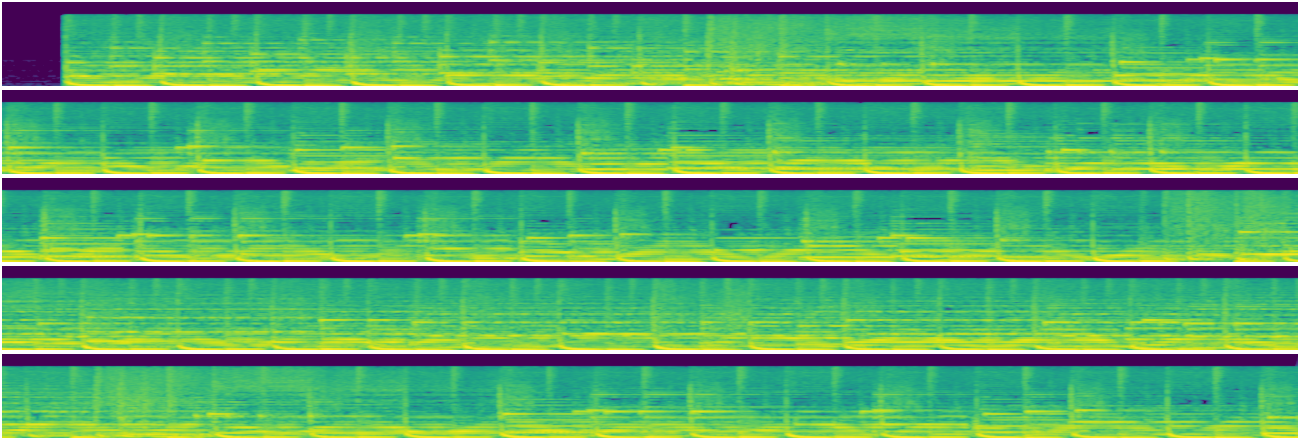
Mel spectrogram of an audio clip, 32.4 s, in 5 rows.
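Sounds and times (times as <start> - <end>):
square dance music: 0.3 - 32.4.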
